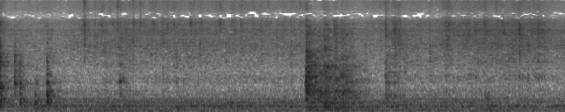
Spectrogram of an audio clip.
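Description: Ground beef going into a pot of onions frying in hot olive oil, sizzling steadily, with sharp clicks of a spatula scraping the plastic container and the pot. About three seconds in there is a louder rush of sizzling and scraping as the meat is stirred.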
